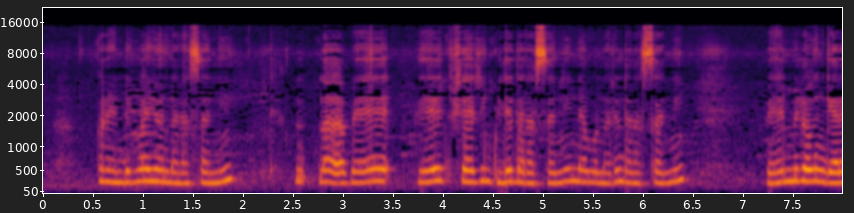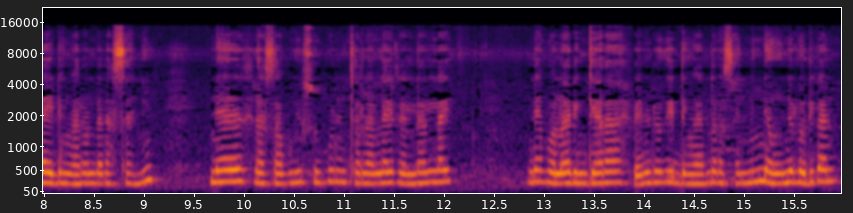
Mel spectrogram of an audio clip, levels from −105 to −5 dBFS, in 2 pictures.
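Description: Speech with gritty, metallic treble and lispy s sounds throughout, most likely HE-AAC compression at a low bitrate, around 20 kbps, rebuilding highs by band replication.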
